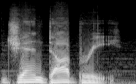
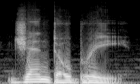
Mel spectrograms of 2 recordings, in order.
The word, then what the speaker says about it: Dzień dobry: It's not Dzień dobry, as many assume. A correct attempt sounds like Dzień dobry, with smooth, flowing syllables.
